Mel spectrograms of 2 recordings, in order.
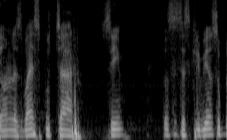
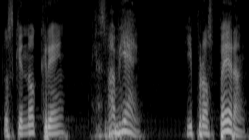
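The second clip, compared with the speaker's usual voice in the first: indignant complaint; 6 semitones higher, 4 dB louder than usual. Retold or imitated.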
